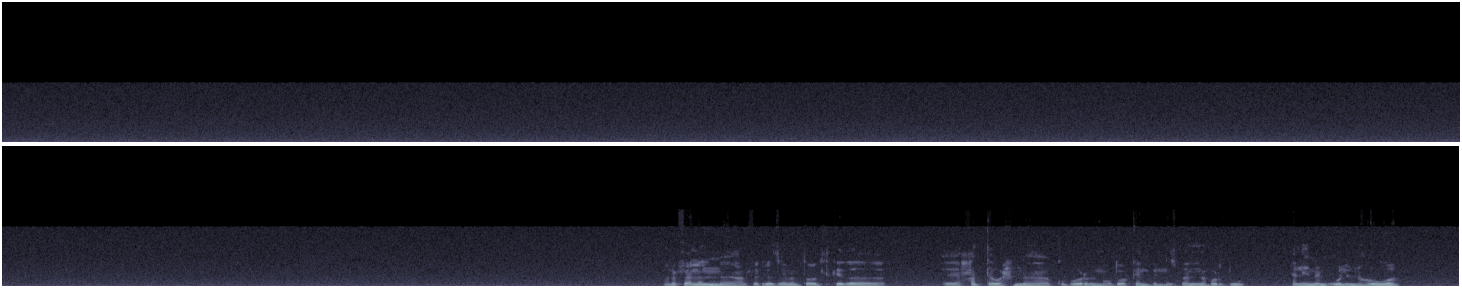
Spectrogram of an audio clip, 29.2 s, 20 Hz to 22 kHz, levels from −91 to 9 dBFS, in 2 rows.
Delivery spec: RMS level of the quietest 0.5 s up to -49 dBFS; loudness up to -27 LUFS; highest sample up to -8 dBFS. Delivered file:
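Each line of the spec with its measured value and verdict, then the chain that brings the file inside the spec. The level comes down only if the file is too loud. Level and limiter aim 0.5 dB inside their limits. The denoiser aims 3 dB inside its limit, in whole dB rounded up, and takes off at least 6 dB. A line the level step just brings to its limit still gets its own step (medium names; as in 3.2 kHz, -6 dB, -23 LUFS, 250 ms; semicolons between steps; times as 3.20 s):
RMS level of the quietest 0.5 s -55 dBFS: pass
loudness -36.5 LUFS: pass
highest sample -19.5 dBFS: pass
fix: none needed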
